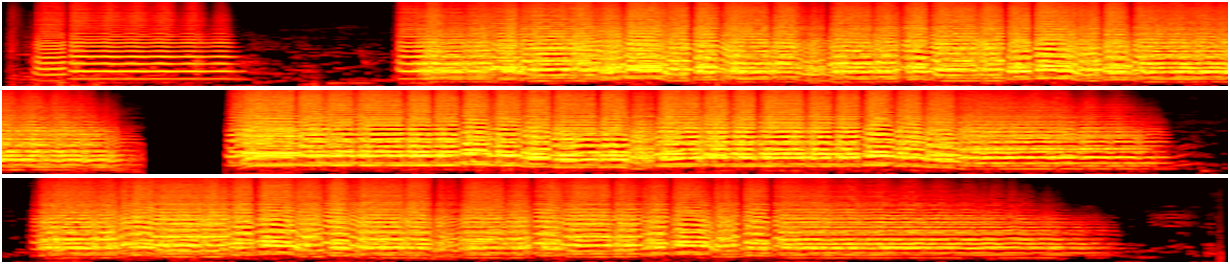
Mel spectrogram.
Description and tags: Hunting horn players recorded at a dog and hunting festival in La Chatre (France)
hunting, berry, tradition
